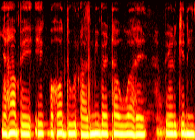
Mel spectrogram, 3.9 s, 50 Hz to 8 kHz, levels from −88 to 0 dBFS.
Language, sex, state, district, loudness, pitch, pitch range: Hindi, female, Uttar Pradesh, Lalitpur, -11 LUFS, 190 Hz, 185-195 Hz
